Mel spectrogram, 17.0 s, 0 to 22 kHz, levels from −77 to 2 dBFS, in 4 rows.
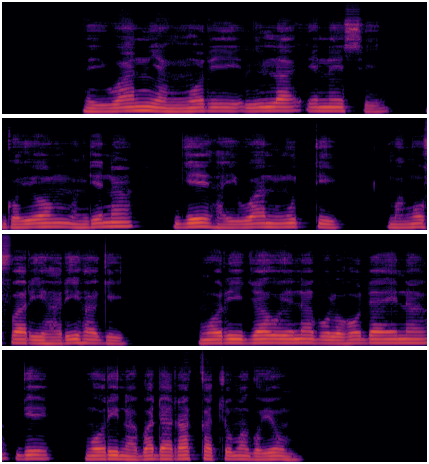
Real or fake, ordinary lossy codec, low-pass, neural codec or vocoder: fake; none; none; codec, 44.1 kHz, 7.8 kbps, Pupu-Codec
